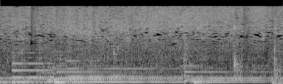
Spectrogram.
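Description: Sliced ginger and garlic fry in hot oil in a worn wok that has lost its nonstick coating, giving a loud, continuous sizzle with a steady low hum beneath it.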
